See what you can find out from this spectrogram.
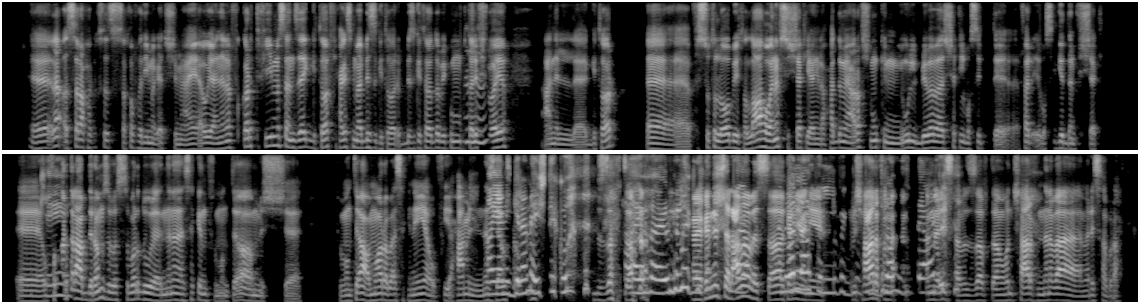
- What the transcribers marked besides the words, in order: in English: "bass guitar، الbass guitar"; in English: "drums"; laugh; laughing while speaking: "بالضبط، آه"; laughing while speaking: "ها هاي هيقولوا لك: آآ، هنولّع في الج في في الdrums بتاعك"; in English: "الdrums"; chuckle
- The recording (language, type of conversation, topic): Arabic, podcast, احكيلنا عن أول مرة حاولت تعزف على آلة موسيقية؟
